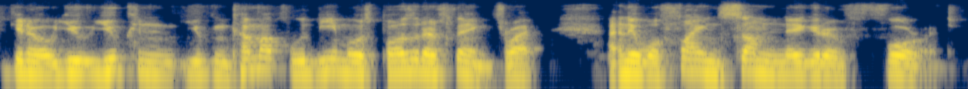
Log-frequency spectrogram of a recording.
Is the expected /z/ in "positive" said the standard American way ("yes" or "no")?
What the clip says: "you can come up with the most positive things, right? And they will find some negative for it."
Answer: yes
